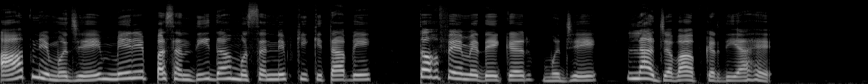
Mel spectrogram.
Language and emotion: Urdu, surprised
